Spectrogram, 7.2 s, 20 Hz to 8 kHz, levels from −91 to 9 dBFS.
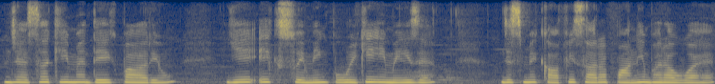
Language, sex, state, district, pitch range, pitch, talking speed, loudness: Hindi, male, Delhi, New Delhi, 230-245 Hz, 235 Hz, 175 wpm, -17 LUFS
